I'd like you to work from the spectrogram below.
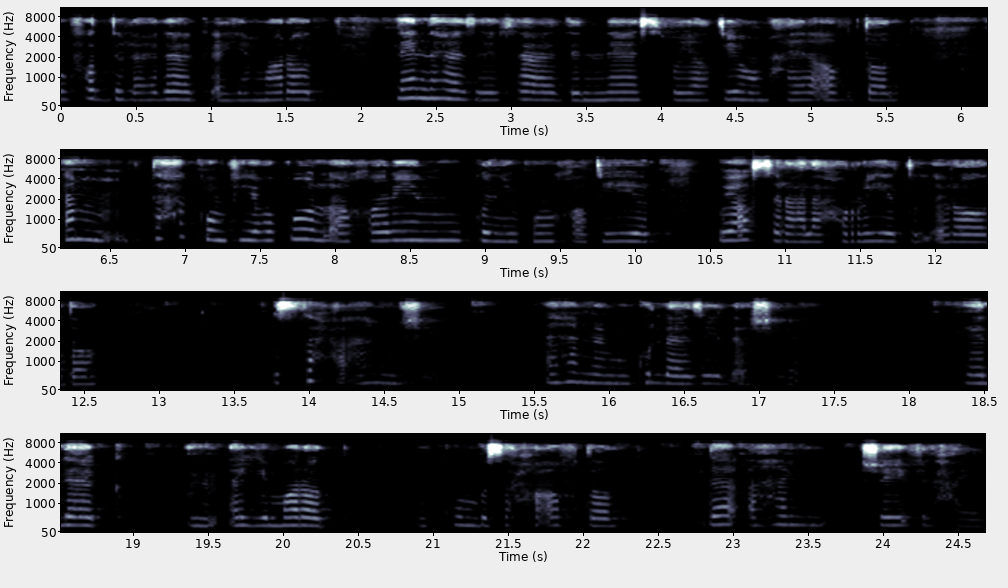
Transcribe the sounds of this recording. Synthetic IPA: ʔfɑd̪ˤːɨlʕɪlaːɡʔajːmɑɾˤɑd̪̚ˤlɪʔanːhaːðajsaːʕɪd̪ɪnːaːswɪjʊʕt̪ˤiːhʊmħajaːʔɑfd̪ˤɑl | ʔamːɪt̪ːaħakːʊmfiʕʊquːlɪlʔaːxaɾiːnmʊmkɪnjakuːnxɑt̪ˤiːɾwɪjʔɑsˤːɨɾʕalaħʊrːɪjːalʔɪ̰ɾɑːd̪ˤɑ | ʔɨsˤːɨħːɑ̰ʔahamːʃeːʔ | ʔaɦamːmɪnkʊlːhaːðihɪlʔa̰ʃjaːʔ | ʕlaːk | ʔɪnʔajːmɑɾˤɑd̪̚ˤ | wjakuːnbɪsˤɨħːɑ̰ʔɑfd̪ˤɑl | d̪aʔaɦamː | ʃeːʔfilħajaː

